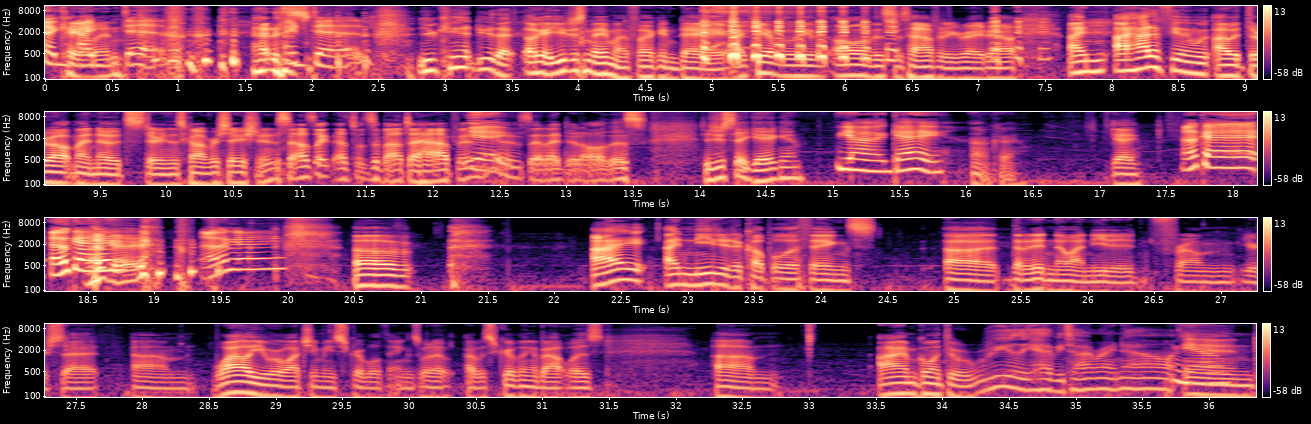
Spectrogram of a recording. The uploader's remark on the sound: in her car backstage after her set at the wonderful Orange Blossom Revue Festival in Lake Wales, FL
